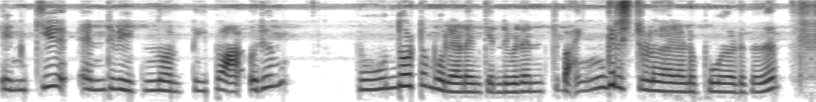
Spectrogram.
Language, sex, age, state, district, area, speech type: Malayalam, female, 18-30, Kerala, Wayanad, rural, spontaneous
